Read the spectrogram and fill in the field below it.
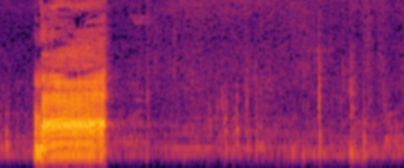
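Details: A single loud, wavering bleat lasting about a second from a farmed sheep raised for three-month fattening in Indonesia, followed by low rustling and faint clicks in a quiet pen.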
